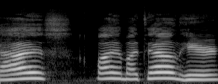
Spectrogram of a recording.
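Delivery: put-on high, bright-voiced girl, calling upward.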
